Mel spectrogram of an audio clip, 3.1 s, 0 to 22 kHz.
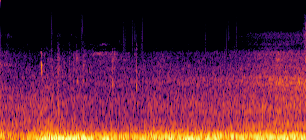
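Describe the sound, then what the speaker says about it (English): Inside a 2019 Škoda Kodiaq RS SUV, the synthetic engine note piped through the car speakers is a low, steady rumble that holds even for the whole moment, with no talking. "the engine, I mean the sound. Now the sound is projected through the speakers into the car."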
